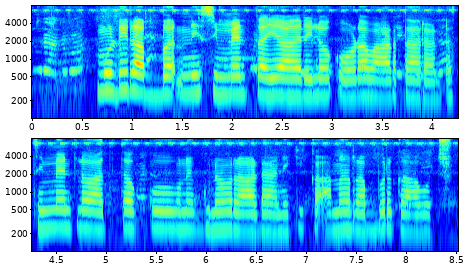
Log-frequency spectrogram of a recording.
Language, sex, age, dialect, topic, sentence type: Telugu, male, 25-30, Central/Coastal, agriculture, statement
